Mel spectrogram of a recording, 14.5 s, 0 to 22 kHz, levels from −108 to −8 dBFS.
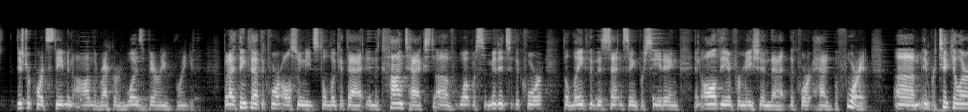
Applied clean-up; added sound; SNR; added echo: neural mask model DeepFilterNet 3.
